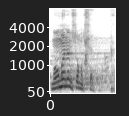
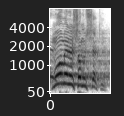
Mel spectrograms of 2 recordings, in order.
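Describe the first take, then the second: First: Much softer rhetorical question; quiet repeat. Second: Loud, raised rhetorical question; forceful challenge. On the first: Preacher putting the question to the crowd, quiet aside. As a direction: let the question drop right down. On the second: Preacher asking what trouble a believer has, forceful challenge. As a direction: throw it out loudly at the crowd. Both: Real, not acted.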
